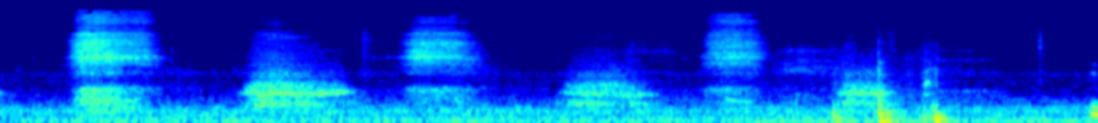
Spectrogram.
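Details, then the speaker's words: Slow, deep paced "star breathing" by a young child in the dental chair during his first filling, about five breaths in seven seconds with audible airflow and a few clicks at the end. "now I need you to take some more breaths you want to do star breathing again"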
